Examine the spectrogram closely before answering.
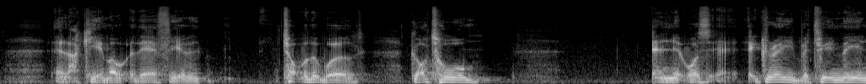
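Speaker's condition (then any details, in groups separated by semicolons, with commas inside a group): Parkinson's; young onset, deep brain stimulation implant, repositioned deeper; about 10 years since diagnosis, on medication, DBS helped slightly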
